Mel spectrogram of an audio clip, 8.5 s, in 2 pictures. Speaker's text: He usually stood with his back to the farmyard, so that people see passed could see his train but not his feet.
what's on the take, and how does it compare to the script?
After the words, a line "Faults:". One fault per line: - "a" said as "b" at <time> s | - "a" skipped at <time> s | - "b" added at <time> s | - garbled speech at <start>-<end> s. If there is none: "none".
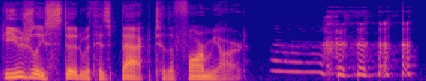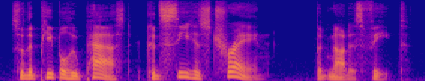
He usually stood with his back to the farmyard, so that people who passed could see his train but not his feet.
Faults:
- "see" said as "who" at 5.0 s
